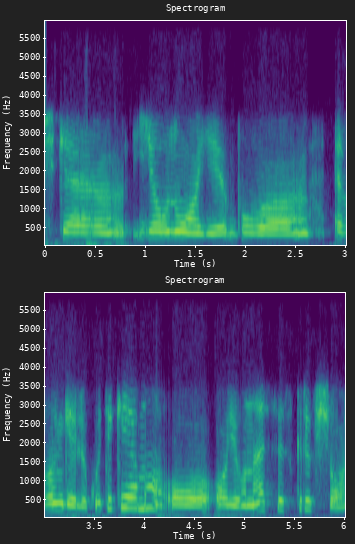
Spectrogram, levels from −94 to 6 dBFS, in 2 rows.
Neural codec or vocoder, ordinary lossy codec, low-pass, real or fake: vocoder, 22.05 kHz, 80 mel bands, Vocos; Opus, 24 kbps; 5.4 kHz; fake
